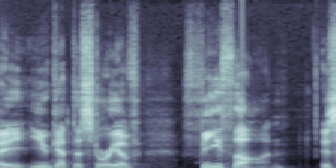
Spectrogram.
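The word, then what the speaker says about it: Phaethon: ID's Metamorphoses uh you get the story of feon is how you pronounce it P H AE t h n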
